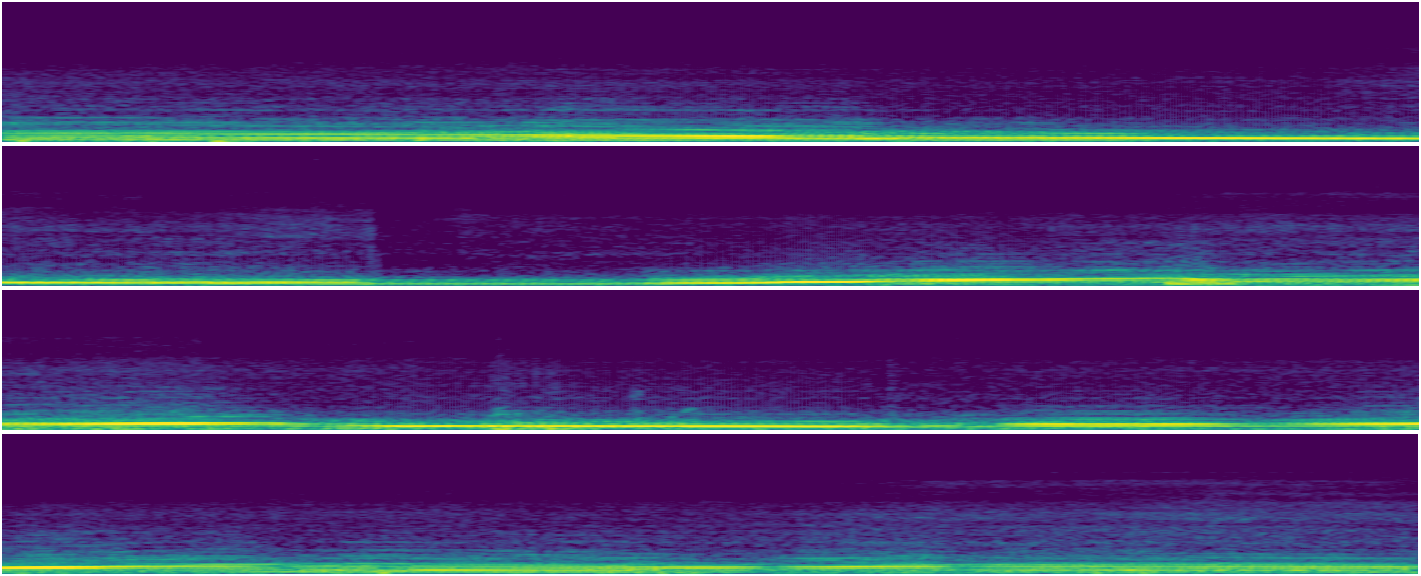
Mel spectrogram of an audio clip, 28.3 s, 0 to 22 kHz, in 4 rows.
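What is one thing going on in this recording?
A V8 muscle car engine rumbles and accelerates through the gears, heard from inside the cabin.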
